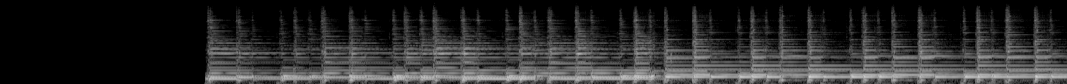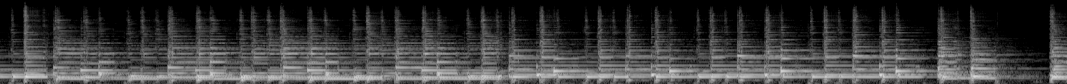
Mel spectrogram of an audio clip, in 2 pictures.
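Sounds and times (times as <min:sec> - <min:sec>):
ukulele playing: 0:02.1 - 0:21.3
kazoo playing: 0:19.6 - 0:21.3.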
